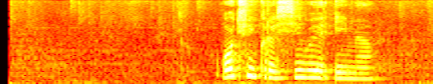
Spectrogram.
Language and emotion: Russian, neutral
